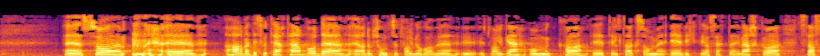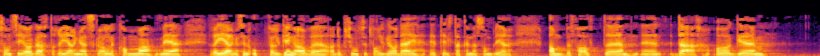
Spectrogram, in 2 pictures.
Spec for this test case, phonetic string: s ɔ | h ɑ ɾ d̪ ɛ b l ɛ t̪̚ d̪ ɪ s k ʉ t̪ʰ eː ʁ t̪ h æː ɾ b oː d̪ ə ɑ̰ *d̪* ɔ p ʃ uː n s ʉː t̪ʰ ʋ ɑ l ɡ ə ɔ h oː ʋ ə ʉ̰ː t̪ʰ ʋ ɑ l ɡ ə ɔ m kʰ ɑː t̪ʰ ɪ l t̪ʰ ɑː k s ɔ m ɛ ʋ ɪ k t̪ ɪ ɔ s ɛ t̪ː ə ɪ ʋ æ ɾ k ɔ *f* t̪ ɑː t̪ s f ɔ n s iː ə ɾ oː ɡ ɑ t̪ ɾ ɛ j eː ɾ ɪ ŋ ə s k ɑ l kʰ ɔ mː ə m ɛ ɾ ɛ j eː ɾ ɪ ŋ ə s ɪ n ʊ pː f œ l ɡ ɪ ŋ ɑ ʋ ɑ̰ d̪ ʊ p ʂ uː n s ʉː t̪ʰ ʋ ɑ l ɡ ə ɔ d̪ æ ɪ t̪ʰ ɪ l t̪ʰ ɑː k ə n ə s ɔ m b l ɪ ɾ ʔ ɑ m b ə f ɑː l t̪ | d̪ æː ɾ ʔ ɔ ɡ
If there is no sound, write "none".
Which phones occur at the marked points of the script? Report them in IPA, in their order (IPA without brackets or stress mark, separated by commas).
d̪, s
